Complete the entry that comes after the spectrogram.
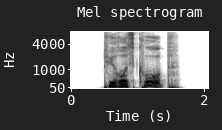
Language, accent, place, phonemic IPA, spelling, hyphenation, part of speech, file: German, Germany, Berlin, /ˌpyʁoˈskoːp/, Pyroskop, Py‧ros‧kop, noun, De-Pyroskop.ogg
- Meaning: pyroscope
